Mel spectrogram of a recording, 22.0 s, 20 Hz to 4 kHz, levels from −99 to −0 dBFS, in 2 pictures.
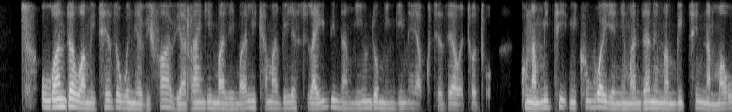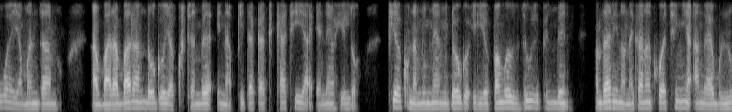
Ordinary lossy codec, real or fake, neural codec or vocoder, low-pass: Opus, 16 kbps; fake; codec, 16 kHz, 0.8 kbps, ZipCodec; 3.6 kHz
